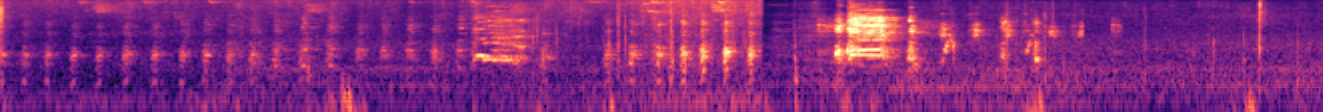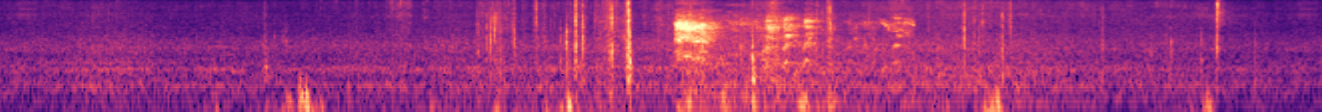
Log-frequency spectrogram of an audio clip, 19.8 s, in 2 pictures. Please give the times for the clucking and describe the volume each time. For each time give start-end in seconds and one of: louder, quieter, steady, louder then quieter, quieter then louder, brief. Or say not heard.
0.0-8.4 louder
14.9-16.8 brief.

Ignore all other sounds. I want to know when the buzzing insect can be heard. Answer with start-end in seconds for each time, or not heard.
1.5-19.7.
